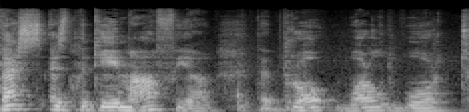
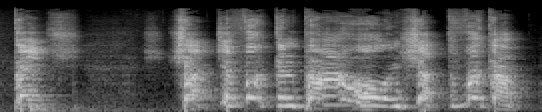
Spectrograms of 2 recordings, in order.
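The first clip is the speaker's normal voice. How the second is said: much higher put-on comedian's yell; Richard Pryor impression. Quoting a comedian's bit, high put-on yell. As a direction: snap it out like a stand-up punchline. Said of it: "Richard Pryor".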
